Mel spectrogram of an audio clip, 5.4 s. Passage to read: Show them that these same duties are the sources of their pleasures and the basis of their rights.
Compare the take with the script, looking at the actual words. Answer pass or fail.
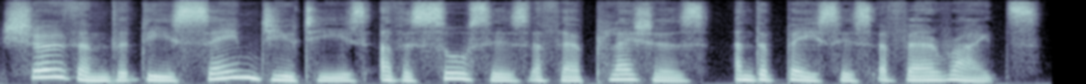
pass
